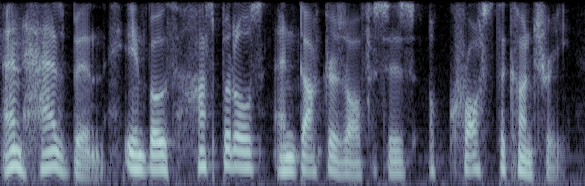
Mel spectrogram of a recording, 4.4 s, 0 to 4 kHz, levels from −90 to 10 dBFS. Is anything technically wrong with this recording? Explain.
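No, nothing technically wrong can be heard in this speech recording.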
